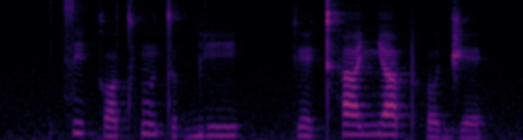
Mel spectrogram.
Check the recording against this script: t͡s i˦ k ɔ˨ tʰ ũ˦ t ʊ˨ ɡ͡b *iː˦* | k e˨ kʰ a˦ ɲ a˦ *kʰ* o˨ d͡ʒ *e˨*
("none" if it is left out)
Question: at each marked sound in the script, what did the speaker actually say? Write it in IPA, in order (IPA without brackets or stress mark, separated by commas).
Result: iː˦, pʰ, e˨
